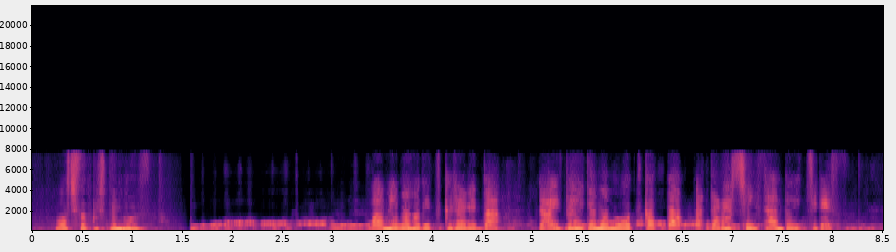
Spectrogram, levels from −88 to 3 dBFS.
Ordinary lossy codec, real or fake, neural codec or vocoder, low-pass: none; fake; codec, 16 kHz, 1 kbps, FreqCodec, smaller model; none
